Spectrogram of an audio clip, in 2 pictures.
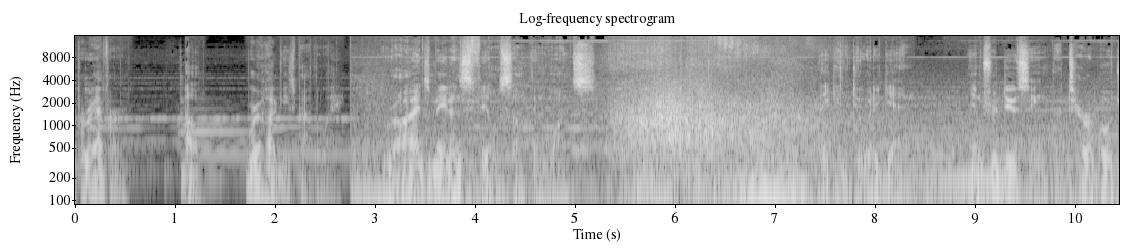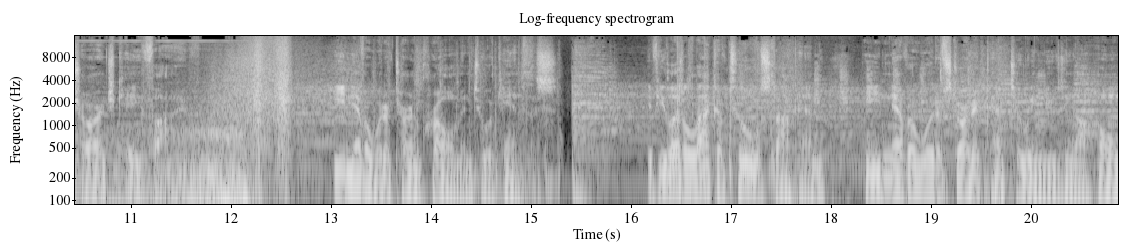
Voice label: Commercial, Voice Over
